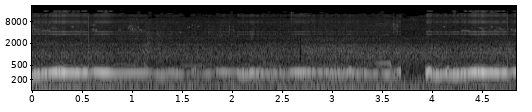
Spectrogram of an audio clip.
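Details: Greater prairie chicken booming: a deep, resonant, steady hoot rolls on with slight wavering, pauses briefly near the end, then resumes strongly. Faint higher chatter sits in the background.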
